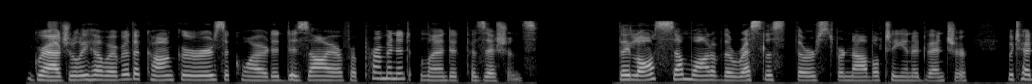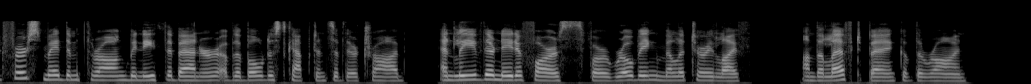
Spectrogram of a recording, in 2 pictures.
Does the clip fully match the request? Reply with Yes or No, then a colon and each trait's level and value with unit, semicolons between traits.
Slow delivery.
No: average, 160 wpm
